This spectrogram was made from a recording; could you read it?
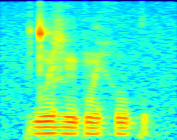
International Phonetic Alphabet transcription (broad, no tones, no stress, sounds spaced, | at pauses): d ũ e̯ ɮ ĩ e̯ k õ e̯ h u k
